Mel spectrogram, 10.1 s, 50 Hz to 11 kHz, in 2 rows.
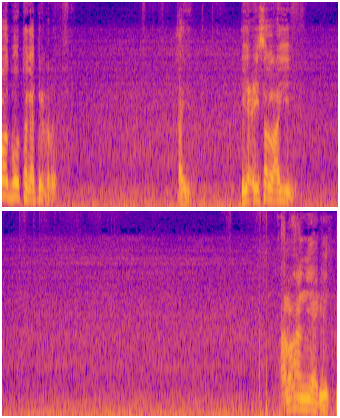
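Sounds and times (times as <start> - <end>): low rumble with hiss: 0.0 - 10.0.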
